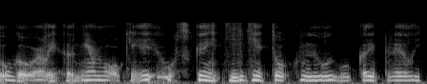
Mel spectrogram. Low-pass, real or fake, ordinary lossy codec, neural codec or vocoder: 7.2 kHz; fake; AAC, 48 kbps; autoencoder, 22.05 kHz, a latent of 192 numbers a frame, VITS, trained on many speakers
